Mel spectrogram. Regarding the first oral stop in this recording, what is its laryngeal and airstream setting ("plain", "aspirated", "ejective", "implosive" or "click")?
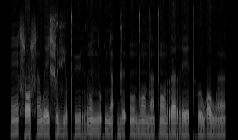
aspirated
